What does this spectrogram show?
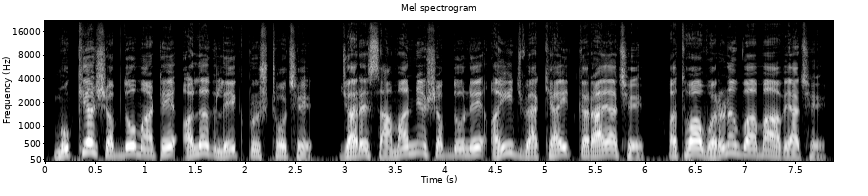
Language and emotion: Gujarati, neutral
